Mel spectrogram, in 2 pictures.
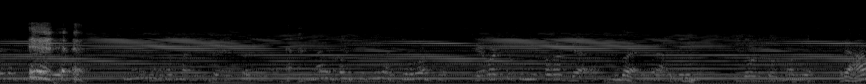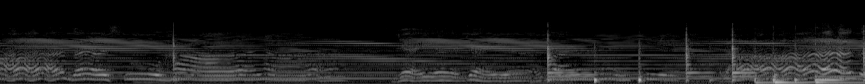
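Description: Hindustani classical female vocal singing slow, ornamented melodic phrases with wide oscillating turns over a steady tanpura drone. A few sharp percussive strokes come in near the end.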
